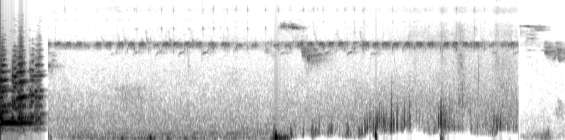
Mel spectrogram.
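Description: A steady, high insect trill running unbroken for about nine seconds over faint low rumble, with a couple of low thumps partway through; it opens on the tail of brass music and cuts off abruptly near the end.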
